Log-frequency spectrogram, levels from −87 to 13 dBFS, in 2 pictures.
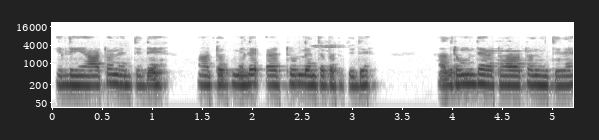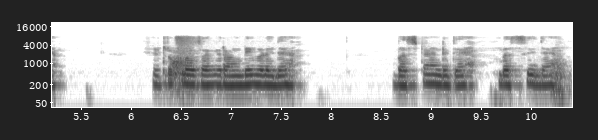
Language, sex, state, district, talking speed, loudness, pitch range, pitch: Kannada, female, Karnataka, Raichur, 125 wpm, -18 LUFS, 195-205 Hz, 200 Hz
